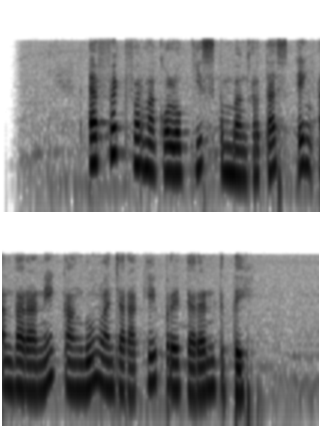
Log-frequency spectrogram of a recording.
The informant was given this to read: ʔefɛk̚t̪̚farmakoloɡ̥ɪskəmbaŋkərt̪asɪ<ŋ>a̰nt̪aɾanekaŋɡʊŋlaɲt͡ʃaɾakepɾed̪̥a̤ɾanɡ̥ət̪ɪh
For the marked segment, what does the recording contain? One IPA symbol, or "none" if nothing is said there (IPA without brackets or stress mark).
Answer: ŋ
